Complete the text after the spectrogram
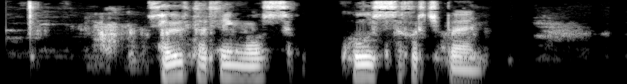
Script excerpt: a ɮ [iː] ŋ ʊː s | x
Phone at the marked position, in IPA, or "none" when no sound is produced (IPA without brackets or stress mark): iː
